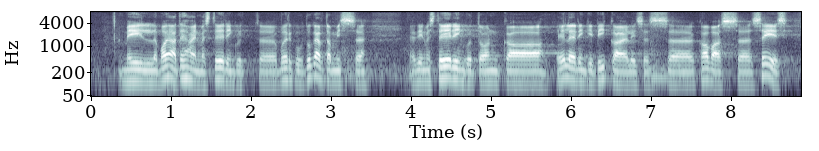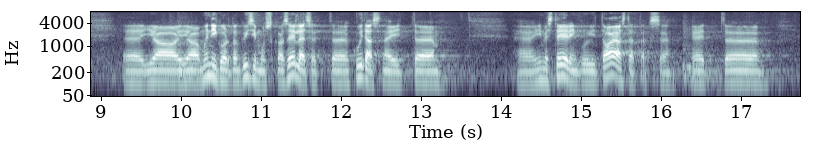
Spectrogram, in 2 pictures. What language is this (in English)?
Estonian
